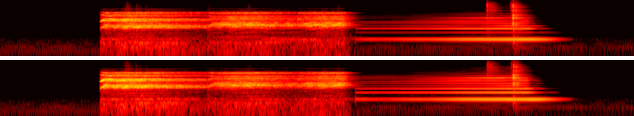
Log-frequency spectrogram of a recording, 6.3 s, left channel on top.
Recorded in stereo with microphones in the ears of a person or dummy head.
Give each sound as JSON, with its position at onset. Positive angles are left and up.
{"t": 1.0, "sound": "a scream", "side_deg": -30, "distance_m": 0.6}
{"t": 3.6, "sound": "a violin", "side_deg": -35, "distance_m": 0.6}
{"t": 4.9, "sound": "a camera shutter", "side_deg": 25, "distance_m": 1.9}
